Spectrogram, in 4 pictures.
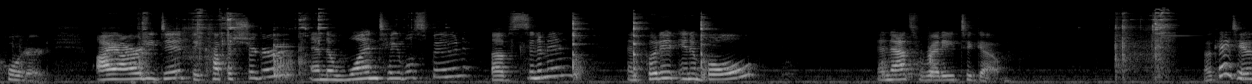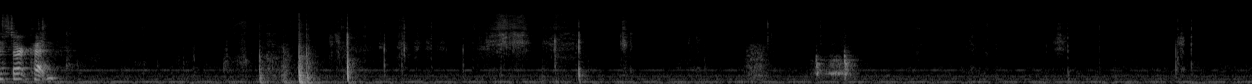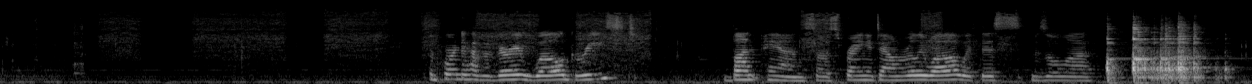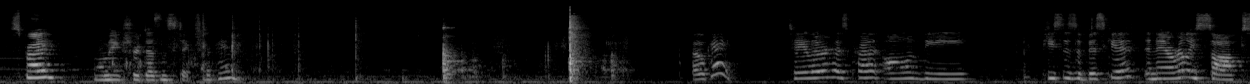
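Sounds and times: aerosol cooking spray hissing: 0:26.0 - 0:31.6.

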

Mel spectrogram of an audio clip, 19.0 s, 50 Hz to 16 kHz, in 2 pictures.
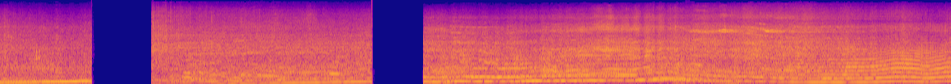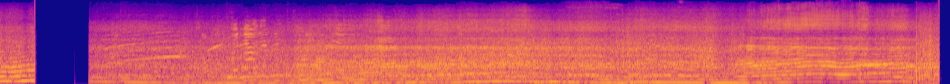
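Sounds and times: rally car engine revving: 0:01.6 - 0:18.9.

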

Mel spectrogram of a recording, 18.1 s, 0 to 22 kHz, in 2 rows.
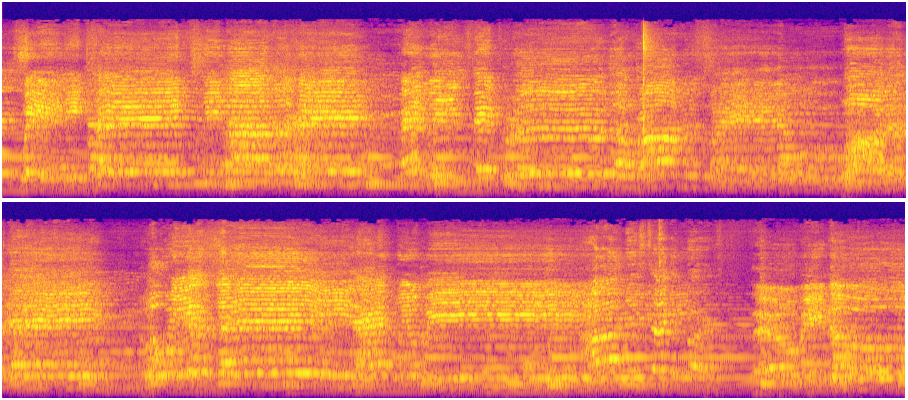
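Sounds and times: congregation singing a hymn: 0:00.0 - 0:18.0.

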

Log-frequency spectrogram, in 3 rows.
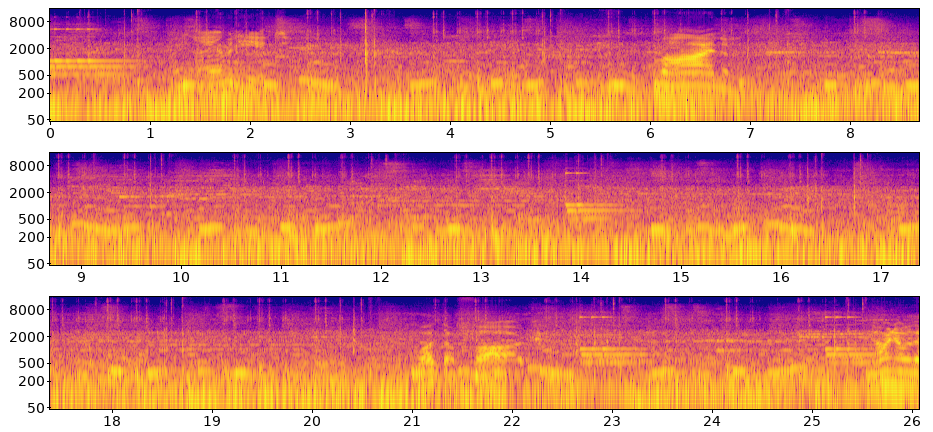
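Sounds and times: electronic slot machine tune: 0:00.0 - 0:26.0
low casino hum: 0:00.0 - 0:26.0
win chime: 0:22.7 - 0:23.4, 0:25.0 - 0:26.0.

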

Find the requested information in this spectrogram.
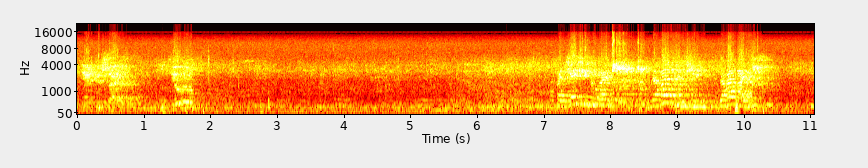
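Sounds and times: murmur of crowd in a gym: 0:00.0 - 0:11.0.

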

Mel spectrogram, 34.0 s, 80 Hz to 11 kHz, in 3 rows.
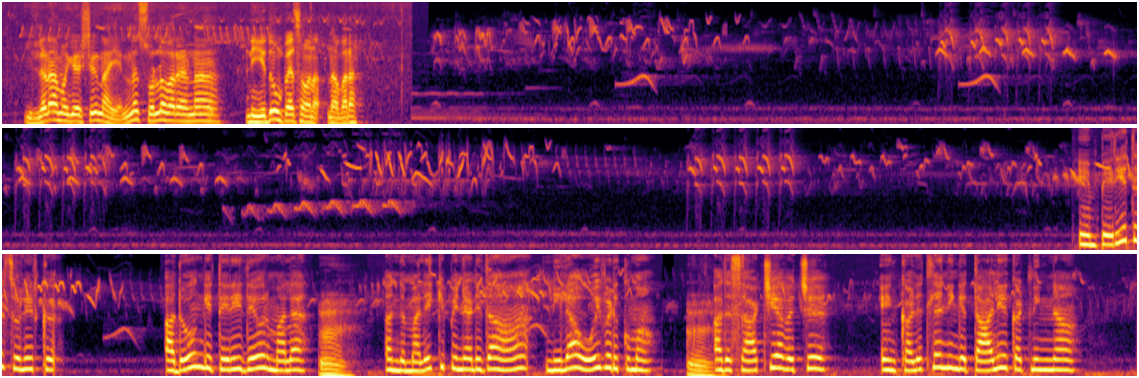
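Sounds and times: small birds chirping: 0:00.0 - 0:34.0
faint steady low hum: 0:19.4 - 0:34.0.

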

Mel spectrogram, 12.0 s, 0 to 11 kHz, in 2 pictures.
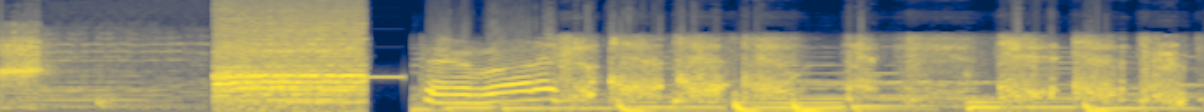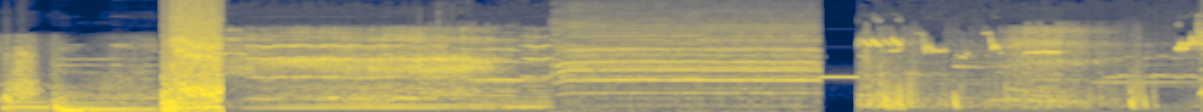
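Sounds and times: cartoon soundtrack music: 0:00.0 - 0:10.2.

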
